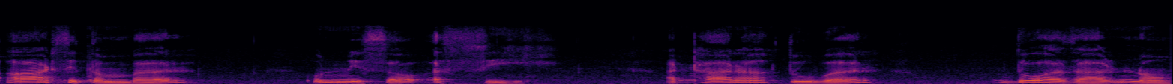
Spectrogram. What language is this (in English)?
Urdu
